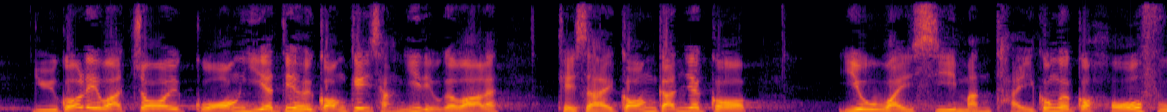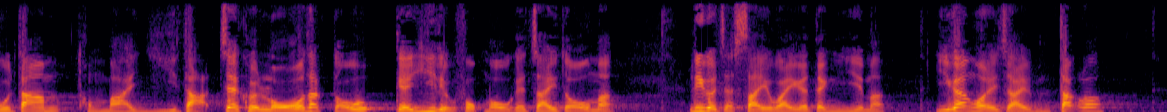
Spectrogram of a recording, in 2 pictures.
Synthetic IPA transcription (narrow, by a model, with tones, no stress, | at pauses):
jyː˨˩kʷɔː˨˥le˨˧jwaː˨t͡sɔː˧jkʷwɔː˨˥ŋjiː˨˧jɐ˥t̪iː˥hɵ˧ɥkɔː˨˥ŋke˥jt͡sʰɐ˨˩ŋjiː˥liː˨˩wkɛː˧waː˨˦lɛː˥ | kʰe˨˩jsɐ˨t̚hɐ˨jkɔː˨˥ŋkɐ˨˥njɐ˥t̚kɔː˧ | jiː˧wwɐ˨jsiː˨˧mɐ˨˩nt̪ʰɐ˨˩jkʊ˥ŋjɐ˥t̚kːɔː˧hɔː˨˥fuː˨˧t̪aː˥mt̪ʰʊ˨˩ŋmaː˨˩jjiː˨˧t̪a̰ː˨k̚t͡sɛː˥˩kʰɵ˨˧ɥlɔː˨˥t̪ɐ˥k̚t̪o˨˥wkɛː˧jiː˥li˨˩wfʊ˨k̚mo˨wkɛː˧t͡sɐ˧jt̪o˨˧˥wɐmaː˧ | liː˥kɔː˧t͡sɐ˨˩wsɐ˧jwɐ˨jkɛː˧t̪ɪ˨˩ŋjiː˨˥maː˧ | jiː˨˩kaː˥ŋɔː˨˧ɾe˨jt͡sɐ˨whjm̩˨˩t̪ɐ˥k̚lɔː˥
